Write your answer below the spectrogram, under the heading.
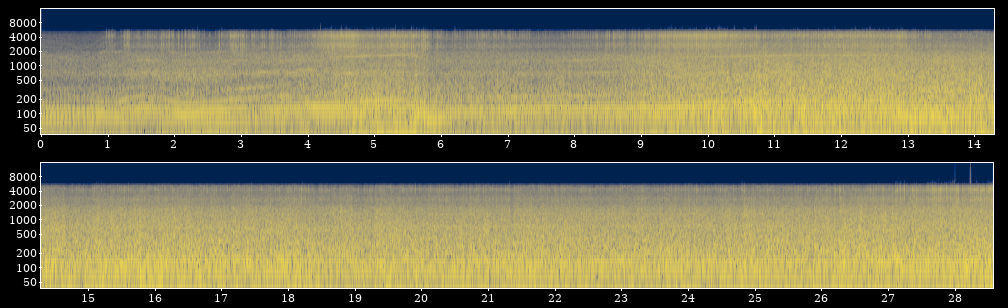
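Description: Motorcycle engine pulling away, its pitch rising and falling through the gears over the first few seconds. It then settles into a steady rush of wind and engine noise at road speed.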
